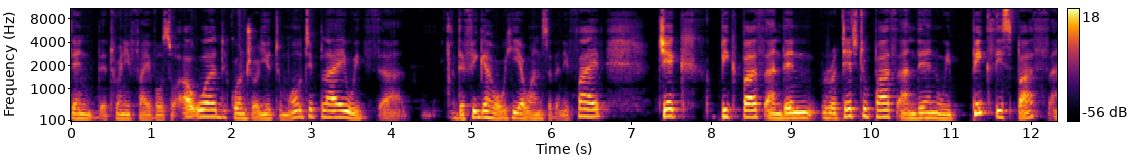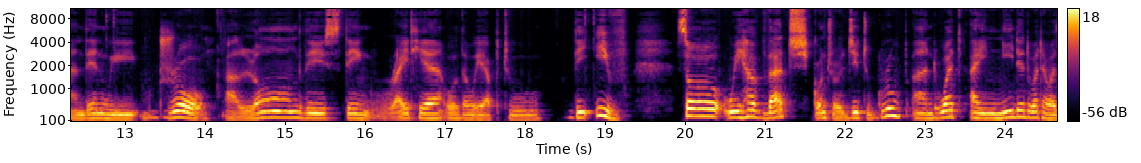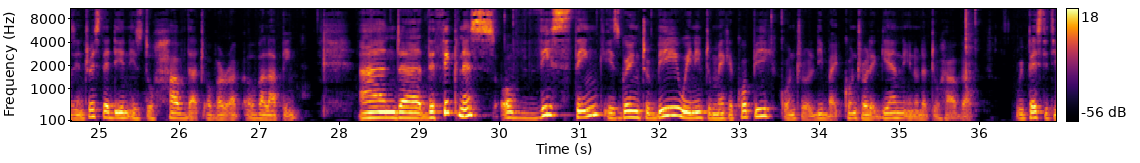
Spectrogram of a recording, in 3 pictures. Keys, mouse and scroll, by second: 2.0 ctrl+u, 21.6 ctrl+g, 28.4 Escape, 31.4 ctrl+d.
